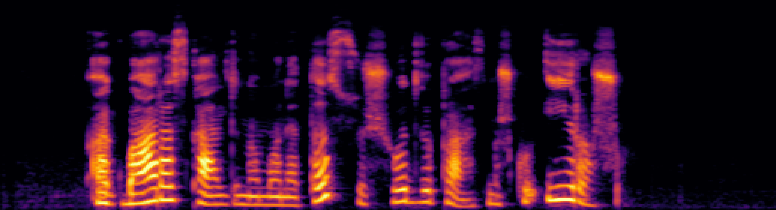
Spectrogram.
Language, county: Lithuanian, Alytus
